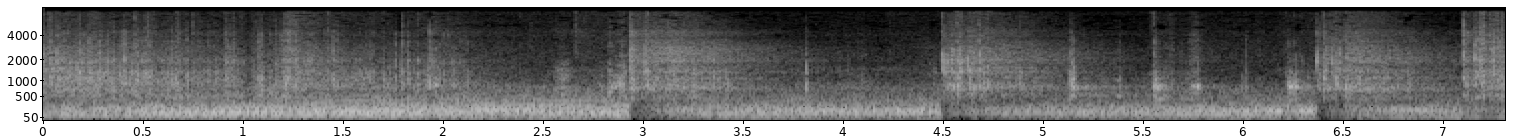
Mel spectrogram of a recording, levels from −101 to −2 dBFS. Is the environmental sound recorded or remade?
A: recorded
